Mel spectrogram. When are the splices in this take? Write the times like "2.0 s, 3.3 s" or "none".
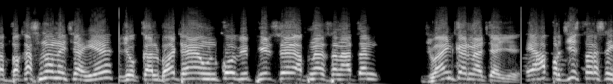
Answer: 1.2 s, 5.1 s

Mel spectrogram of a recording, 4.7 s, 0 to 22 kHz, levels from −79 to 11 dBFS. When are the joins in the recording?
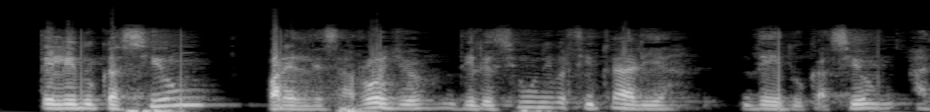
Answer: none

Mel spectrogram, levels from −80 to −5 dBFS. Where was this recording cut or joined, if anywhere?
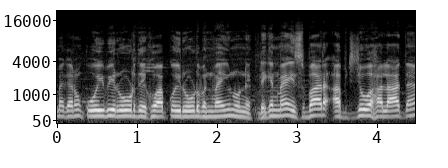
2.5 s

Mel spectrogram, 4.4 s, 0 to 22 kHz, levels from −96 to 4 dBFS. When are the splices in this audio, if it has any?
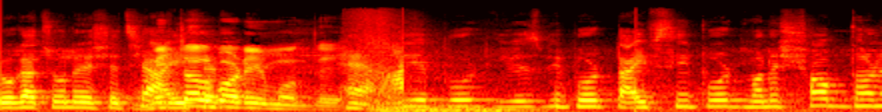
1.9 s

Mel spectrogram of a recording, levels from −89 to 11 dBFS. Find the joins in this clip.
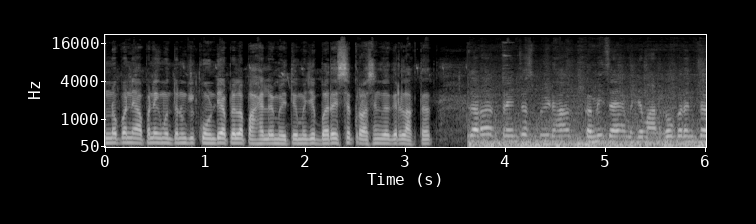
3.6 s

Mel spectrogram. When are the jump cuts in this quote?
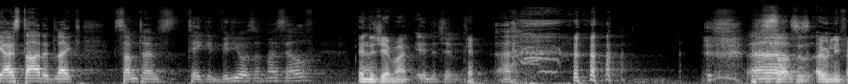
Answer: none

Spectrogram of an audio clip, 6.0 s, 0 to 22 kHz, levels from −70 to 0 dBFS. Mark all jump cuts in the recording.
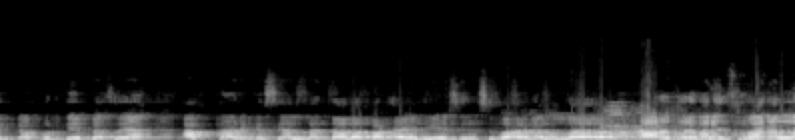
4.6 s

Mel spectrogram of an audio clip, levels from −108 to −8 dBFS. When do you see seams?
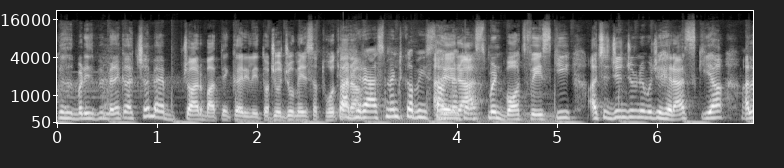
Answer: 2.1 s

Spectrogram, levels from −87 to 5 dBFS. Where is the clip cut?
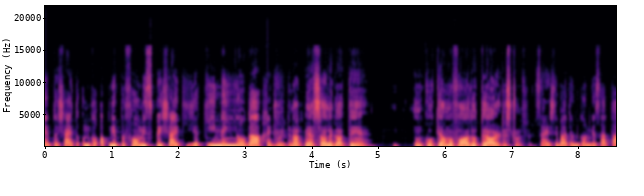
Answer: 3.4 s

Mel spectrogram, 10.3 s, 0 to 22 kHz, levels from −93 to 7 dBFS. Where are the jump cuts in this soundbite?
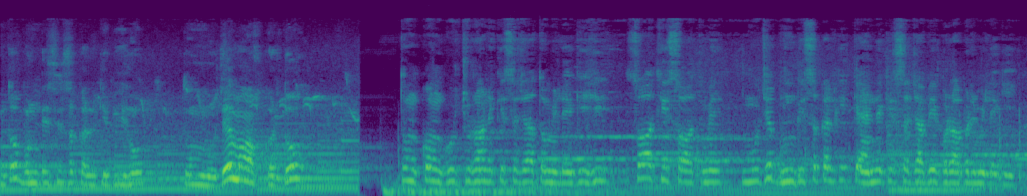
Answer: none

